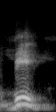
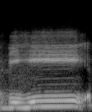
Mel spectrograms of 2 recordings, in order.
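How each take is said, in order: First: The word ends on the h, with no vowel. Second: The word ends with a vowel after the h. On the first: The reading stops at this word. The speaker calls it right. "Tapi sukunkan hanya bih, maka tidak ada mat lagi padanya" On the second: The reading continues into the next word. The speaker calls it wrong. "Jangan dibaca bihi"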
